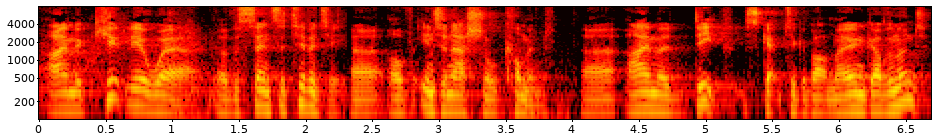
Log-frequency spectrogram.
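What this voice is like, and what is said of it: British accent. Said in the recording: “somebody say it in a British accent”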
